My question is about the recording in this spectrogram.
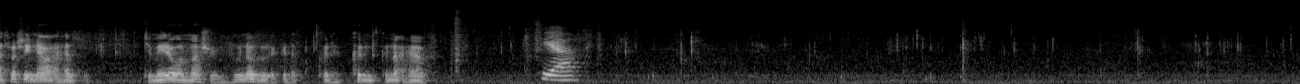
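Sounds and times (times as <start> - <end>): chewing and biting food: 2.8 - 13.0.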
